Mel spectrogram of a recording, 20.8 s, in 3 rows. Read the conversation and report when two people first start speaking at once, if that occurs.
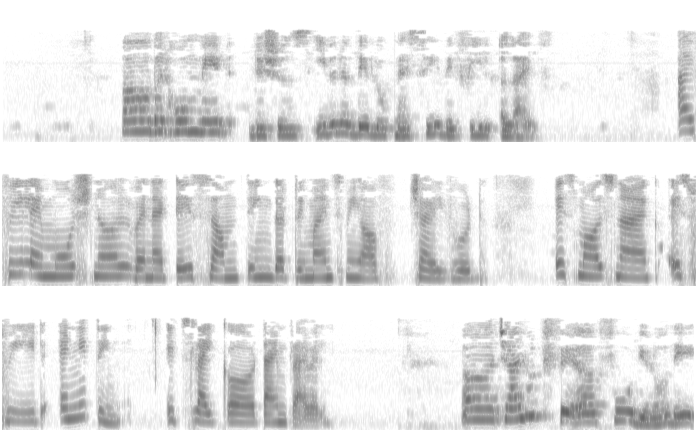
none

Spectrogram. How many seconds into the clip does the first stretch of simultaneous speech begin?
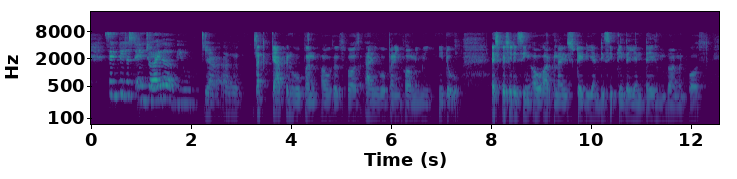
none

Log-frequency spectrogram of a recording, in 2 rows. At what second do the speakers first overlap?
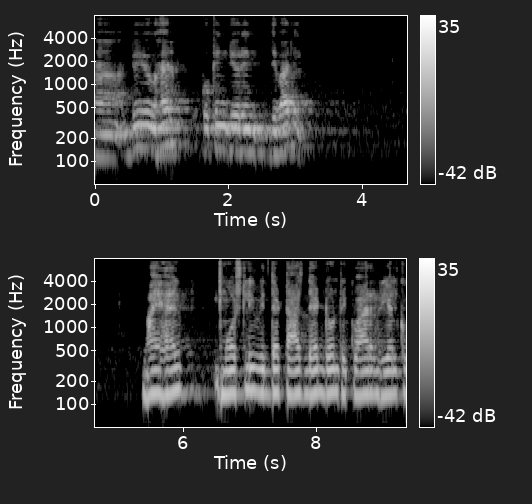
none

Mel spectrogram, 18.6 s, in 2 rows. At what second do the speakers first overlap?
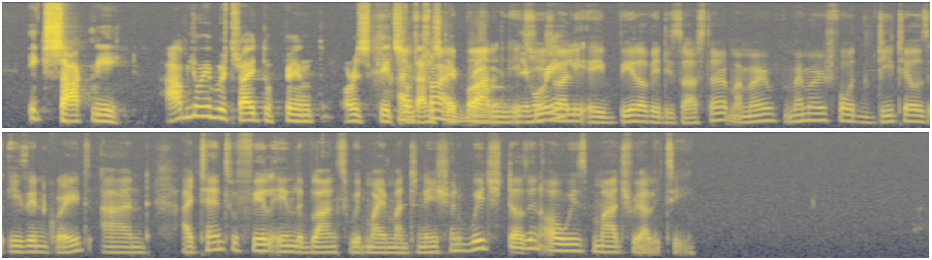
3.7 s

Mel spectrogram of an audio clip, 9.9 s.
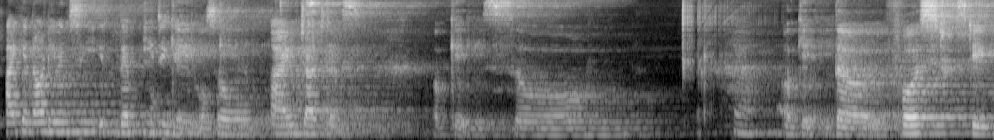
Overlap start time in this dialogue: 1.5 s

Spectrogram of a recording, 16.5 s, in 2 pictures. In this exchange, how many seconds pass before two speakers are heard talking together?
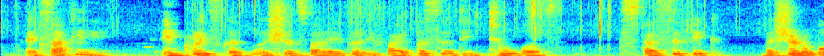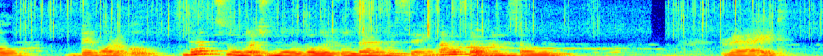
none

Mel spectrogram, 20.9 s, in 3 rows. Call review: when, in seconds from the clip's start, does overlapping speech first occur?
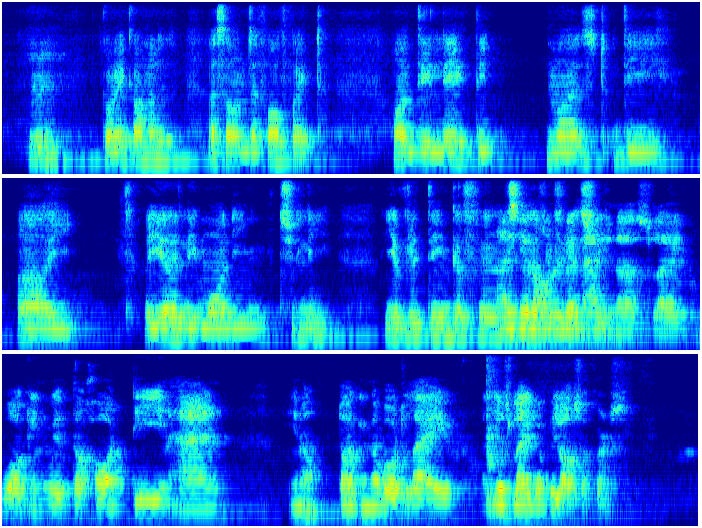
11.9 s

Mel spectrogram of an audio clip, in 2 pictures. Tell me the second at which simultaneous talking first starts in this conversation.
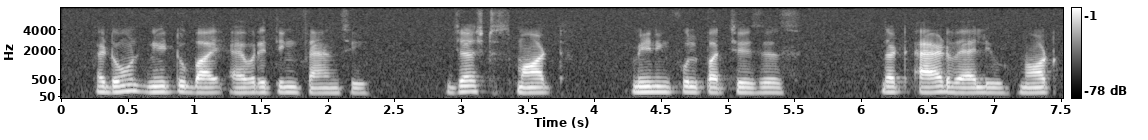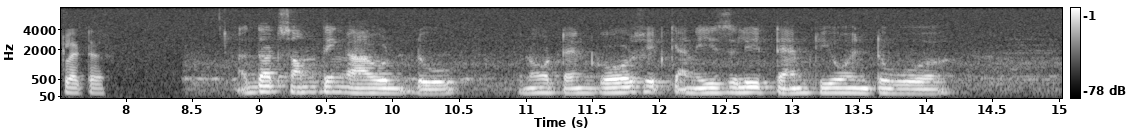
none

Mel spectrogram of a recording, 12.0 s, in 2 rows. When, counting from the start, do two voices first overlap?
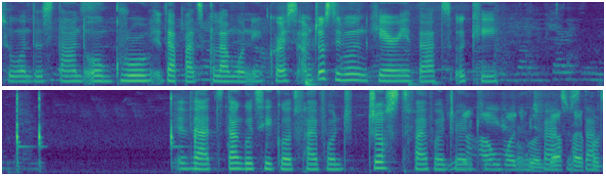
10.5 s

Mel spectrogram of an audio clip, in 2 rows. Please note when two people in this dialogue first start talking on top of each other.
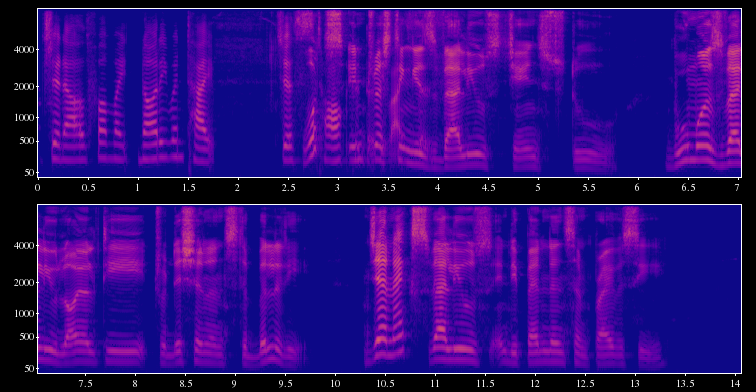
2.6 s

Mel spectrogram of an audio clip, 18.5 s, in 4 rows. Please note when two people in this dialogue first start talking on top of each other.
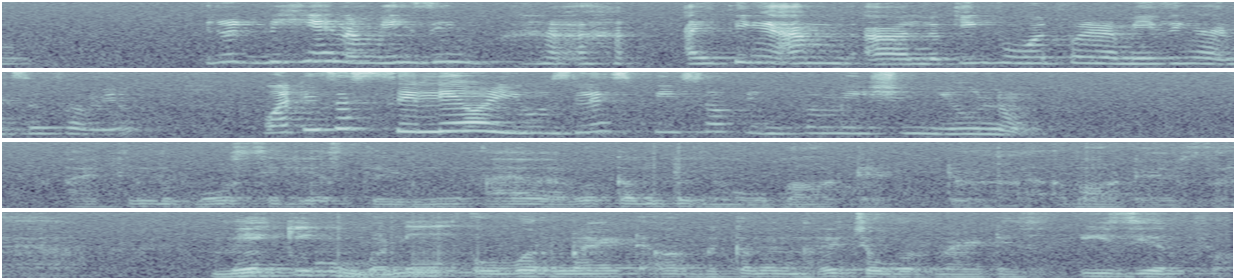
none

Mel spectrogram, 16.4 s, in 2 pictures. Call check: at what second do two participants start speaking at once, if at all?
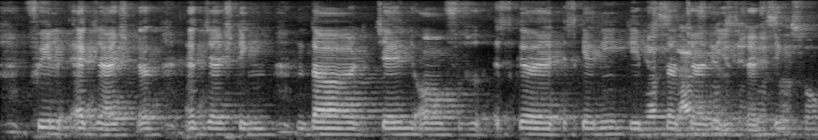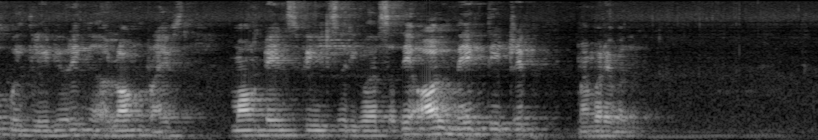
6.3 s

